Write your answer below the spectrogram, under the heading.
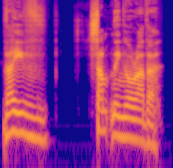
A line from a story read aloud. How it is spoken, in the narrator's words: he said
